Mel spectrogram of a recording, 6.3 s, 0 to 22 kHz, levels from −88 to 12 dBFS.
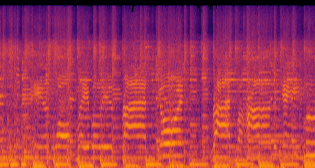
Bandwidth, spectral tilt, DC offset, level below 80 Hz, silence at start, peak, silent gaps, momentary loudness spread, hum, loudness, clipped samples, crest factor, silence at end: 19 kHz; -3.5 dB/octave; 0.2%; -20 dBFS; 0 s; 0 dBFS; none; 3 LU; none; -12 LUFS; under 0.1%; 12 dB; 0 s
